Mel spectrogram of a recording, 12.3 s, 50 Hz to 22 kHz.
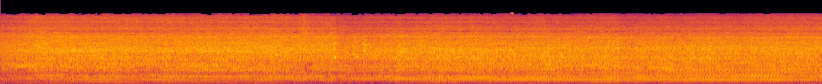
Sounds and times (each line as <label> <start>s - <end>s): drilling something on his balcony 0.0s - 12.3s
